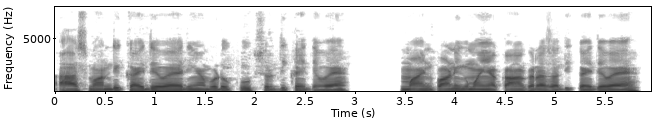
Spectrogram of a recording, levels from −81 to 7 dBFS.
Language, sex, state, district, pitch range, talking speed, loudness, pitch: Rajasthani, male, Rajasthan, Nagaur, 120-130 Hz, 180 wpm, -18 LUFS, 125 Hz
